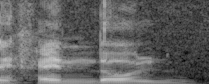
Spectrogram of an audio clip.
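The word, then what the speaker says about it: Handel: parcel o de hendel que en Inglaterra escriben y pronuncian hendle porque consideraba esa audición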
